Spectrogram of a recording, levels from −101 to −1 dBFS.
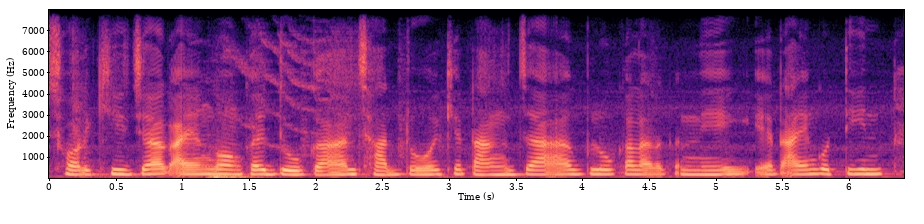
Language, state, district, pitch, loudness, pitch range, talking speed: Kokborok, Tripura, West Tripura, 195 Hz, -17 LUFS, 180-210 Hz, 140 wpm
